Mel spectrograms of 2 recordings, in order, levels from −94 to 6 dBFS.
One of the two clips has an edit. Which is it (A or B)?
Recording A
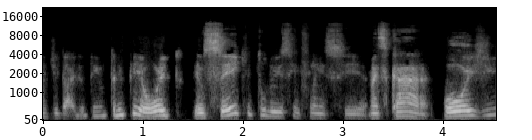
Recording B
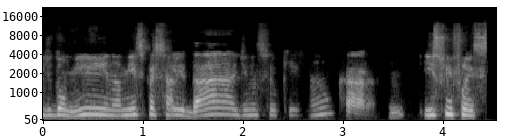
A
